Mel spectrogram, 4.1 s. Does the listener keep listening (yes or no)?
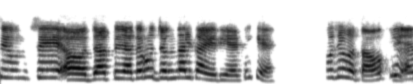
yes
